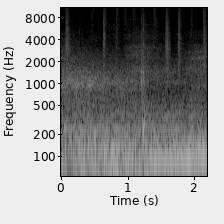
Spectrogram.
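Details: Sea-Doo GTX direct-injection two-stroke jet ski, roughly 950–1000 cc, auction non-runner revived with new spark plugs, battery and fuse, 132.8 hours: steady low even drone, no misses or knocks; running normally.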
